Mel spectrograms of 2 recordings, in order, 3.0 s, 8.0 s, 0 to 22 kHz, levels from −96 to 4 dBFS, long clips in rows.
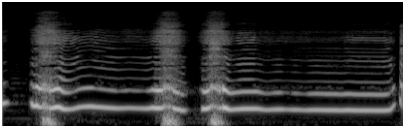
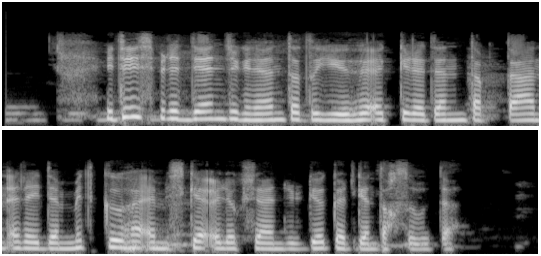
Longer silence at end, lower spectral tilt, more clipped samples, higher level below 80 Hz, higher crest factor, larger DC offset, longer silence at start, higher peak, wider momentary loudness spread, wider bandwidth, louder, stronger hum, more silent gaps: second, 0.05 s vs 0.6 s; about the same, -5 dB/octave vs -5.5 dB/octave; neither; about the same, -58 dBFS vs -56 dBFS; about the same, 16 dB vs 14 dB; neither; about the same, 0 s vs 0.05 s; second, -16 dBFS vs -2 dBFS; about the same, 9 LU vs 9 LU; first, 13 kHz vs 7.8 kHz; second, -32 LUFS vs -16 LUFS; neither; neither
